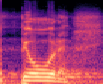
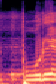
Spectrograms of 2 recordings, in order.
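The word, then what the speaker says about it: pure: जैसे प्योर इसे पूरे नहीं पढ़ते ना तो पूर्व पढ़ते कुछ नहीं इसे प्योर पढ़ा जाता है।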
